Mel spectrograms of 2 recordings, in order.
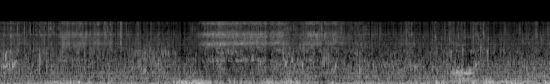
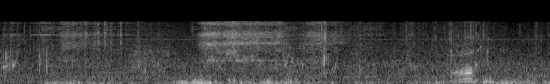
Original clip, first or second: second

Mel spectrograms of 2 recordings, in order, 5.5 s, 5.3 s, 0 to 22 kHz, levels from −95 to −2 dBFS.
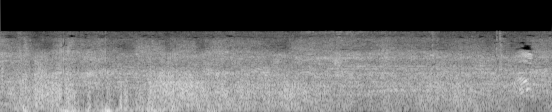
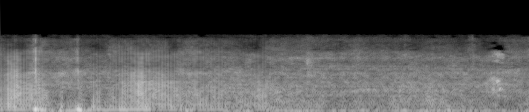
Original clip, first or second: first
